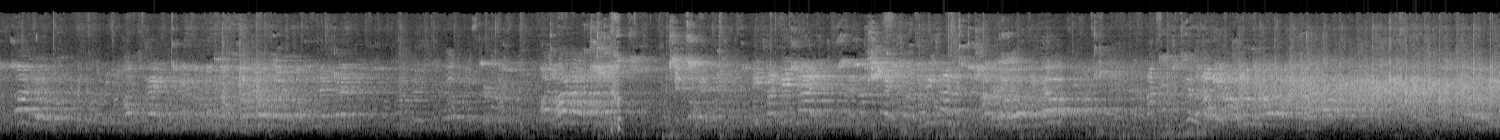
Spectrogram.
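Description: A handball bouncing and being dribbled on a wooden sports-hall floor, with players' and spectators' voices throughout, all echoing in a large hall.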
